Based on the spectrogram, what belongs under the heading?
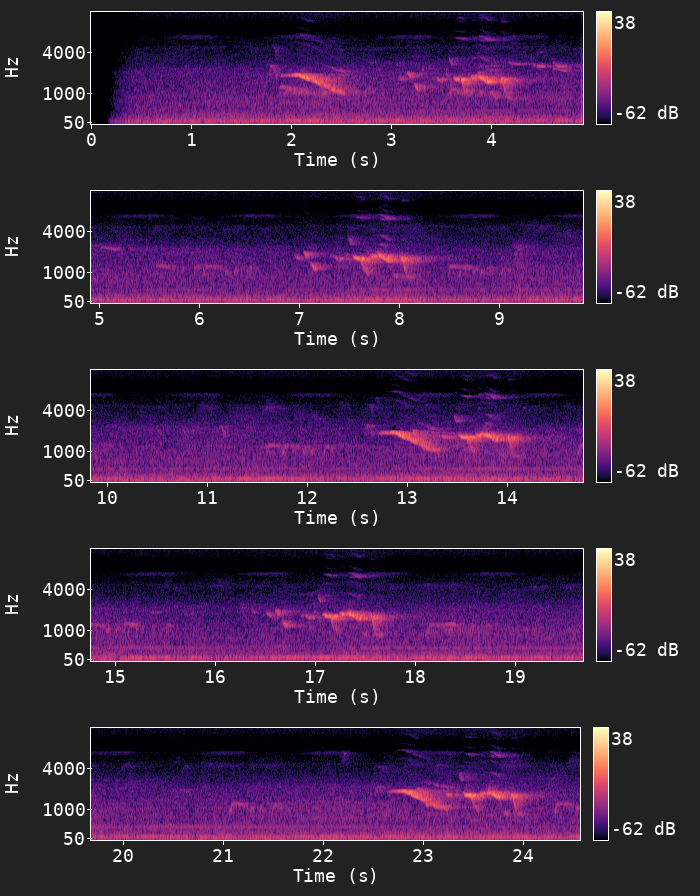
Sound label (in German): Vögel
